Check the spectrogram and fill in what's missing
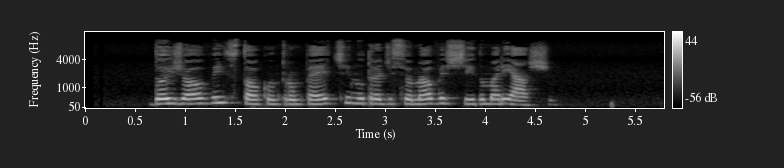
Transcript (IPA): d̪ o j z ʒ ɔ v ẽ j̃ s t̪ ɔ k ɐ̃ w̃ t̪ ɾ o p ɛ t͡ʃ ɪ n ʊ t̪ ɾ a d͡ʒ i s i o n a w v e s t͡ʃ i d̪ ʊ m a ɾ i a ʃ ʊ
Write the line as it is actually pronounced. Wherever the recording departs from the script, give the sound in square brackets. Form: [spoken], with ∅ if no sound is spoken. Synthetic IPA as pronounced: d̪ o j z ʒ ɔ v ẽ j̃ s t̪ ɔ k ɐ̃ w̃ t̪ ɾ [õ] p ɛ t͡ʃ ɪ n ʊ t̪ ɾ a d͡ʒ i s i o n a w v e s t͡ʃ i d̪ ʊ m a ɾ i a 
